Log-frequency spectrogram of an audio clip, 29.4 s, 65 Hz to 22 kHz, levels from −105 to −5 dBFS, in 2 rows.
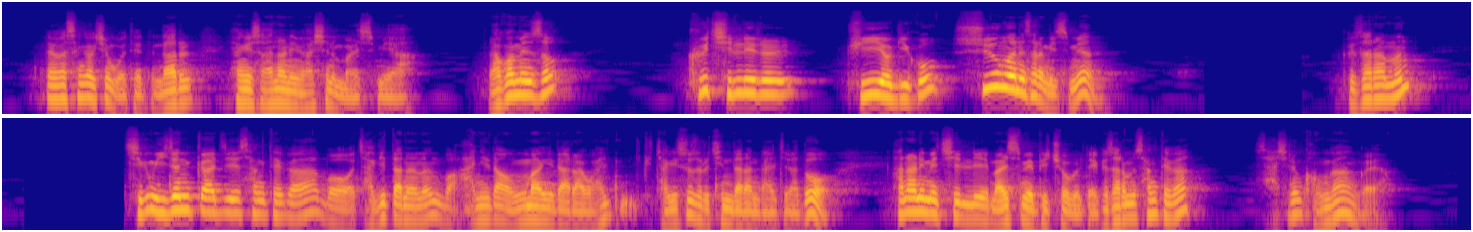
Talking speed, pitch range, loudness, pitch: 245 characters per minute, 115-180 Hz, -26 LUFS, 145 Hz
